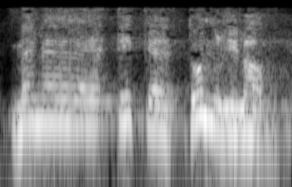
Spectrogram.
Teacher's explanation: واحدة، ملائكة غلاظ، احنا لما بنلاقي تنوين زي ده وبعده غين، الغين دي من حروف الإظهار يبقى هنا ما فيش غنة، ملائكة غلاظ ما تقولش ملائكة غلاظ، لا الزنة دي لا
